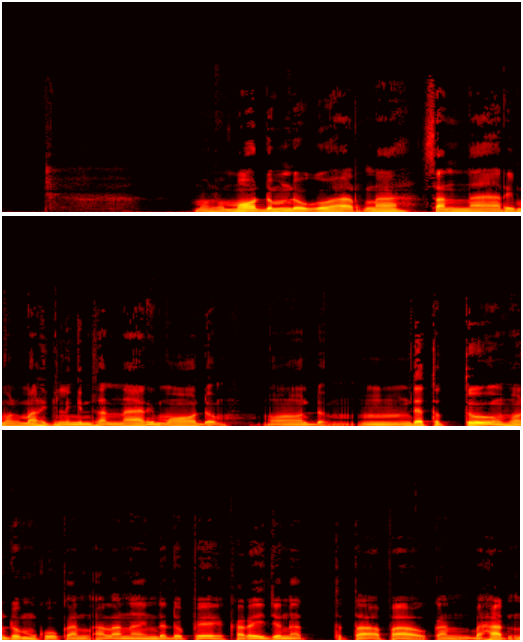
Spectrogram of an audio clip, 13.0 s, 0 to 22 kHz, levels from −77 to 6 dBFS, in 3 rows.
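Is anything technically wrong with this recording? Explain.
Yes, one issue. Throughout, it's low-bitrate audio saved at a high bitrate: the speech keeps low-bitrate MP3 coding artefacts and has nothing above 18.7 kHz. That fits a likely chain of a 48 kbit/s MP3 re-saved at around 200 kbit/s, which can't restore what the first encode discarded.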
